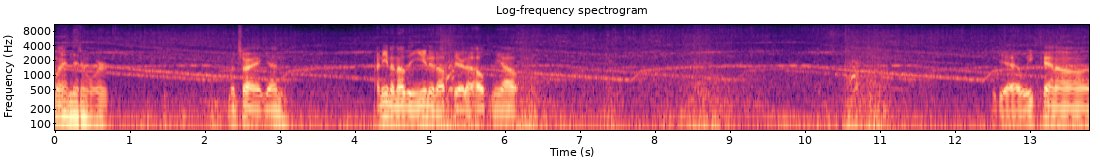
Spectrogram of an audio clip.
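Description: A police siren wails steadily, rising and falling.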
